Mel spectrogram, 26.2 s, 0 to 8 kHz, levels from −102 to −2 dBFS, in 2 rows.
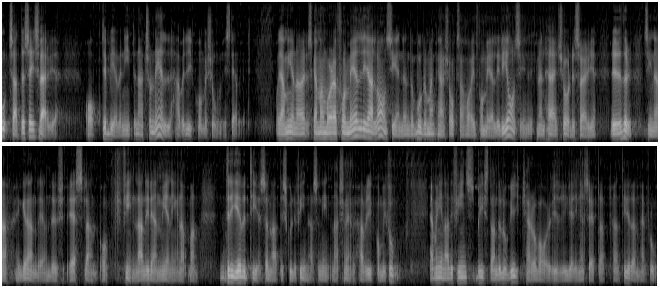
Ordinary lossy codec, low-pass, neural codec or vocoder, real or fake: none; none; codec, 16 kHz, 0.9 kbps, LongCat-Audio-Codec; fake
